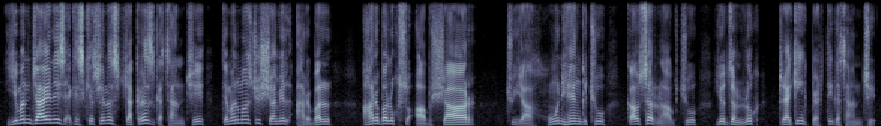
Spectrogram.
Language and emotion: Kashmiri, neutral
